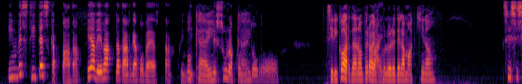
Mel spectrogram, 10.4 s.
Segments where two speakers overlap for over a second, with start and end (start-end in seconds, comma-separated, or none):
none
